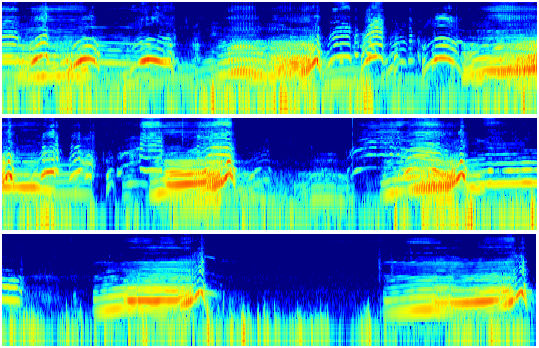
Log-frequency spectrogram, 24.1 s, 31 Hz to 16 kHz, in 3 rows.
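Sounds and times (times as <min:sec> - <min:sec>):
hyenas calling: 0:00.0 - 0:11.6.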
